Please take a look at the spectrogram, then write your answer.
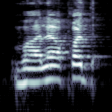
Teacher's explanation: دال ساکن کو اپنے سے پہلے حرف کی حرکت کے ساتھ ملا کر پڑھا جائے گا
